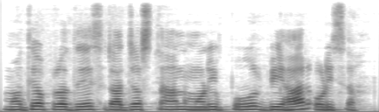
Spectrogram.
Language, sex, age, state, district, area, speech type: Odia, female, 30-45, Odisha, Kalahandi, rural, spontaneous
